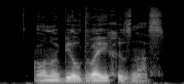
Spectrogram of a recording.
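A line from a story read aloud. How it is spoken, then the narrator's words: Grim. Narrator (Russian): мрачно произнес Драмс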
